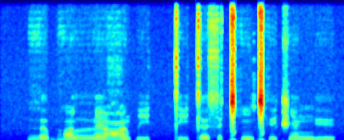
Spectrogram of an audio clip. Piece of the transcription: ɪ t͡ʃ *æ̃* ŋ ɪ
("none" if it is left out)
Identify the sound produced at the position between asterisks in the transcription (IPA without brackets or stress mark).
æ̃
